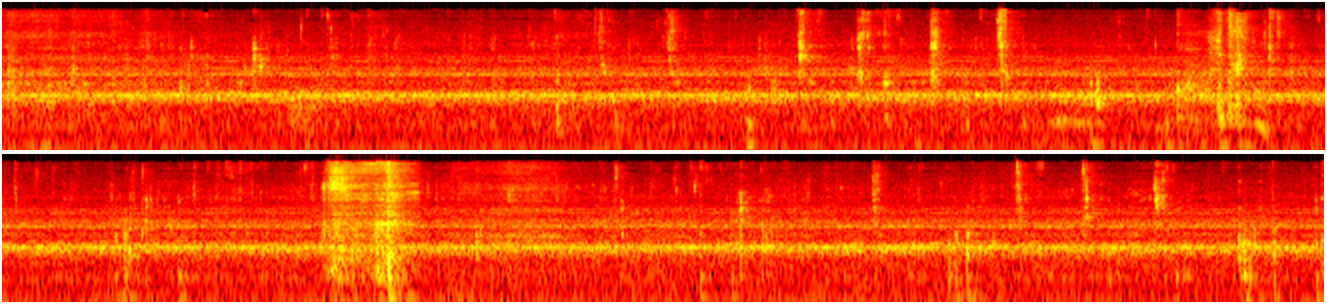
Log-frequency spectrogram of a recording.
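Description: Close-miked wet chewing, lip-smacking and sucking on fatty braised pork knuckle, with scattered sticky clicks and a louder slurp about ten and a half seconds in. A steady faint hum runs underneath.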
